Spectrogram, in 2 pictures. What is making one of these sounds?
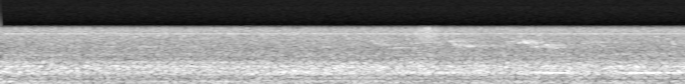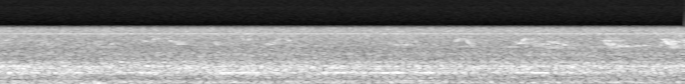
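Footsteps fall softly on grass.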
